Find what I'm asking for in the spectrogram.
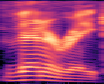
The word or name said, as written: venerate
